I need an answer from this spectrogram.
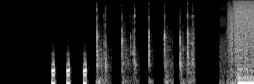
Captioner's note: typing sounds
